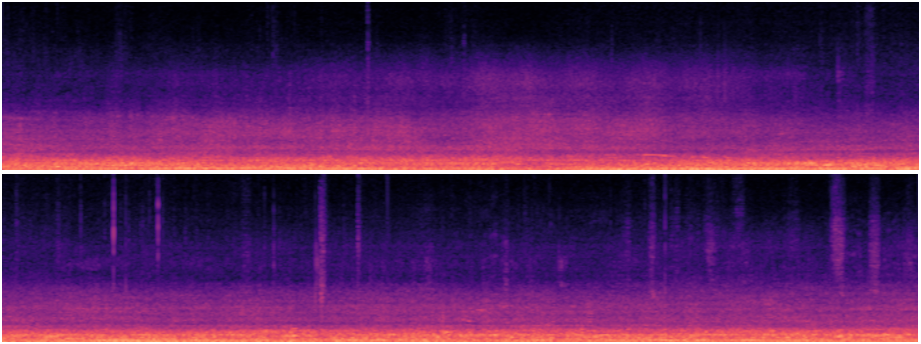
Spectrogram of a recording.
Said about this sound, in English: a big engine, a Bristol Mercury engine, driving a big, huge propeller, doing that strange sound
